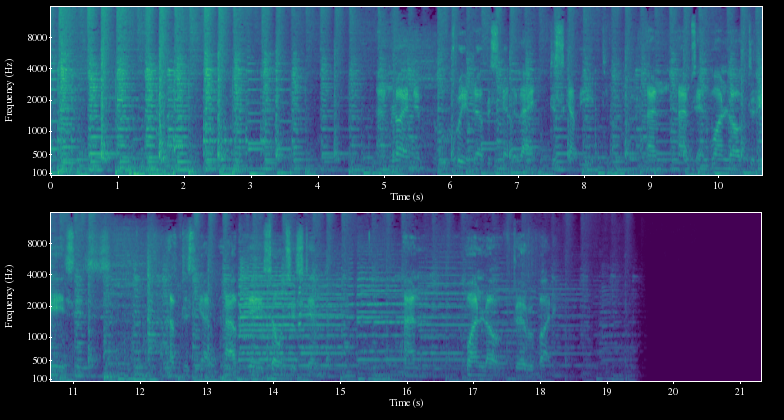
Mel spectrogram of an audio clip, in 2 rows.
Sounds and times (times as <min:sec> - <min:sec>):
Music: 0:00.0 - 0:19.6
Speech: 0:04.9 - 0:11.5, 0:12.4 - 0:14.8, 0:16.0 - 0:18.4.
